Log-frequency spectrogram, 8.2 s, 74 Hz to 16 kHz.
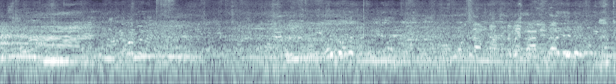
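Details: Sahiwal bull calves at the start of the Aftabganj cattle market in Dinajpur, 8 August: several short, low moos repeated through the clip amid bargaining voices and market chatter.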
